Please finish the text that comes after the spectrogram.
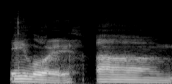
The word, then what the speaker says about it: Aloy: Um, Aloy, which is look it up. That's how you pronounce it.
